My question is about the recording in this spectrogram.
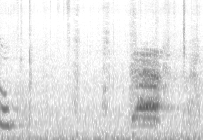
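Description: A dog barks once, sharply, about one and a half seconds in, with a few faint clicks around it.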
